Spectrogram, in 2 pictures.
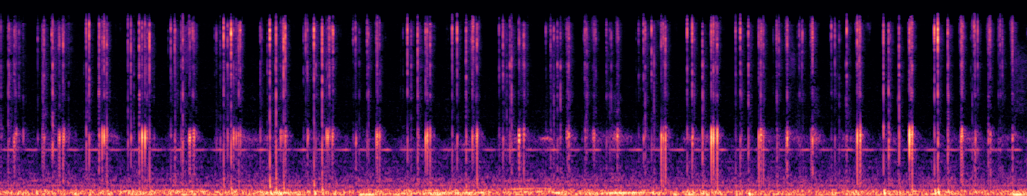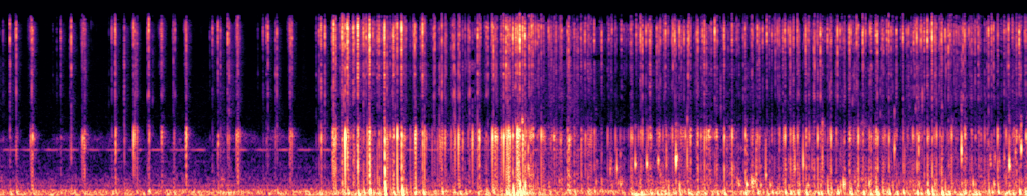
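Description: Rapid fingertip tapping and clicking on thin clear plastic cups held close to the microphone. About twenty seconds in it turns into louder, denser rubbing and crinkling of the plastic.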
